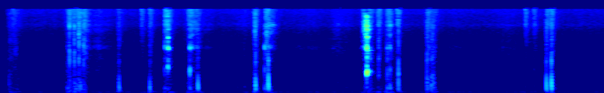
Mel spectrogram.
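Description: Quiet room with a series of short, abrupt catching sounds from the throat, about a dozen over six seconds, fitting hiccups.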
